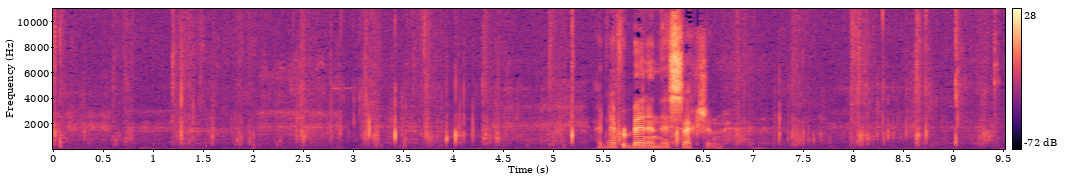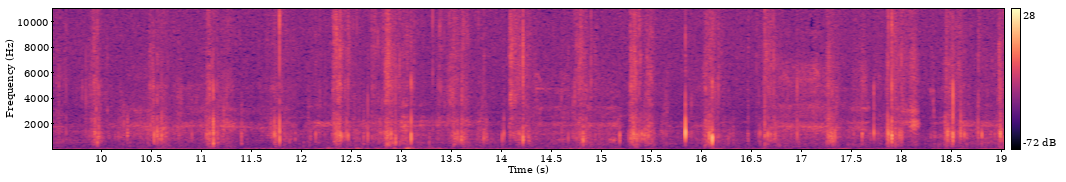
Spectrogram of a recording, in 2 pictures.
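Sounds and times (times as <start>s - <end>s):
footsteps crunching on wood chips: 0.0s - 19.0s.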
